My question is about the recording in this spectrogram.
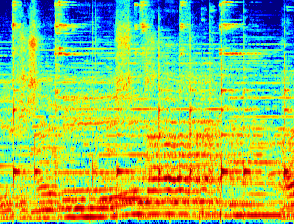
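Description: Kirtan: a male voice leading a devotional chant, accompanied by harmonium, acoustic guitar and a two-headed drum, with steady, regular percussion strikes.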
